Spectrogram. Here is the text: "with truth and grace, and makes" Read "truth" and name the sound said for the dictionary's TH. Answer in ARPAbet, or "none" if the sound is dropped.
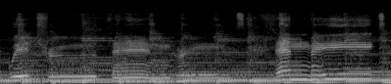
TH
